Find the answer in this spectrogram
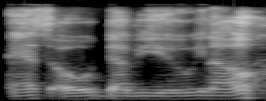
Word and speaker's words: Samhain: going to search it, you say Samhain, people are going to like SOW.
